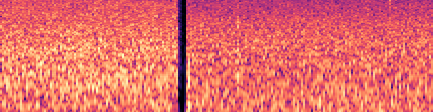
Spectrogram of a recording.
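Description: Steady rushing of the River Bran, an even wash of water noise, broken for an instant a little under a second in.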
